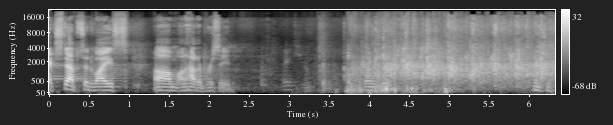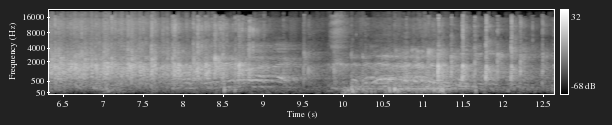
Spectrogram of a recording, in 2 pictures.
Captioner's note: applause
